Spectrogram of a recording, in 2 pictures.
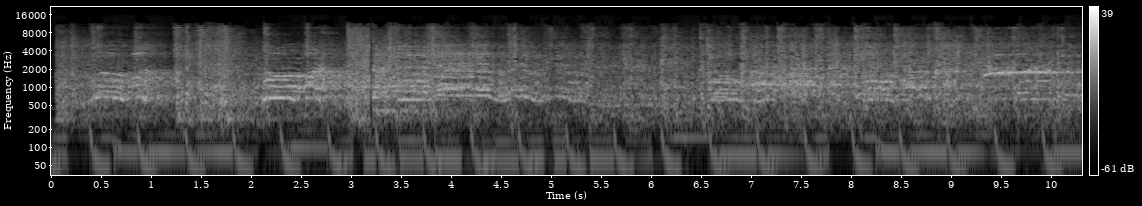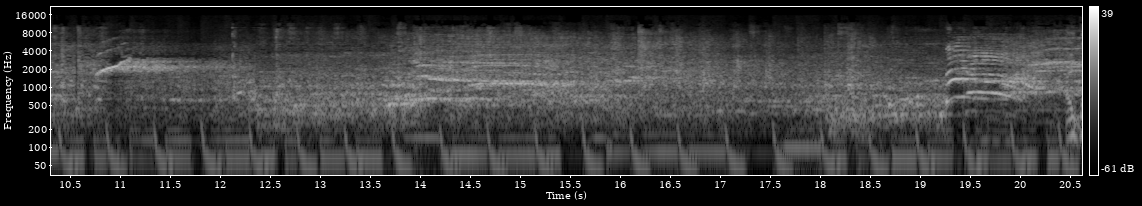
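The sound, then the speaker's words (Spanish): A group of friends from Osorno cheers loudly, celebrating a boy's winning point in the final of a national championship in the Under-11 category; excited shouts, whoops and high-pitched yells overlap in a dense, continuous burst, with a few shrill cries rising above the noise. “punto ganador de Tomás. Y la celebración con todos sus amigos de Osorno.”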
